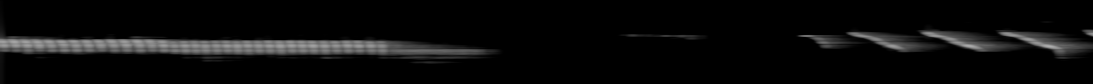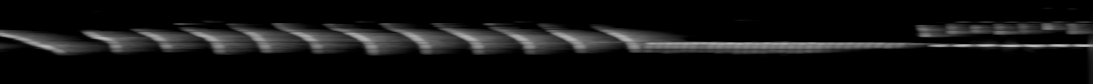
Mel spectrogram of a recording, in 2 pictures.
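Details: Canary singing in a recording meant to train young canaries and stir them to sing: a low buzzy roll, a brief silence, then a run of down-slurred chips that speeds up and settles into an even trill.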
